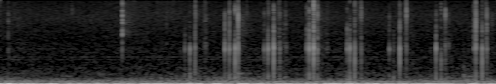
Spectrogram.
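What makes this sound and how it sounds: Long pointed acrylic nails scratch along the surface of a clear green solid glycerin soap bar with a clownfish design, held in the hand. Short, crisp scratchy clicks come in quick uneven bursts over a steady low hum.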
